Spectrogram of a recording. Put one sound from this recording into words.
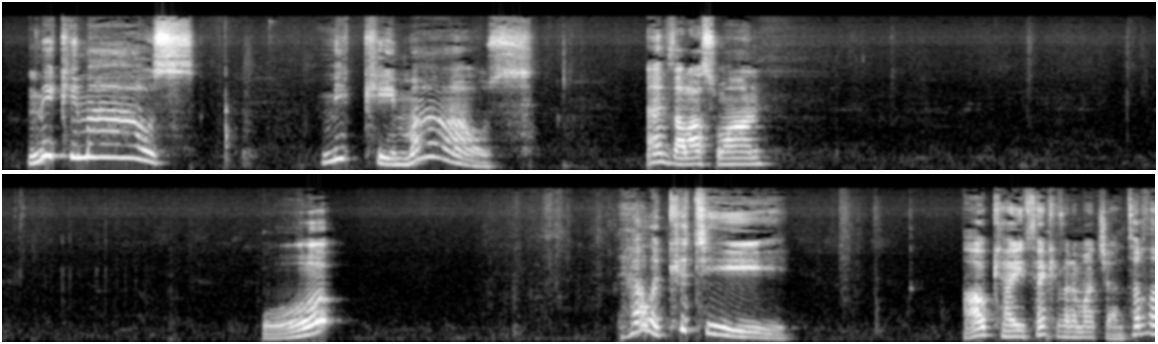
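A plastic toy figure taps down on a hard tabletop.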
